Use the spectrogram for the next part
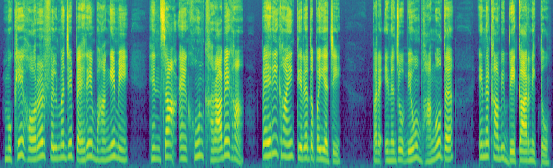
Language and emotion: Sindhi, disgusted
